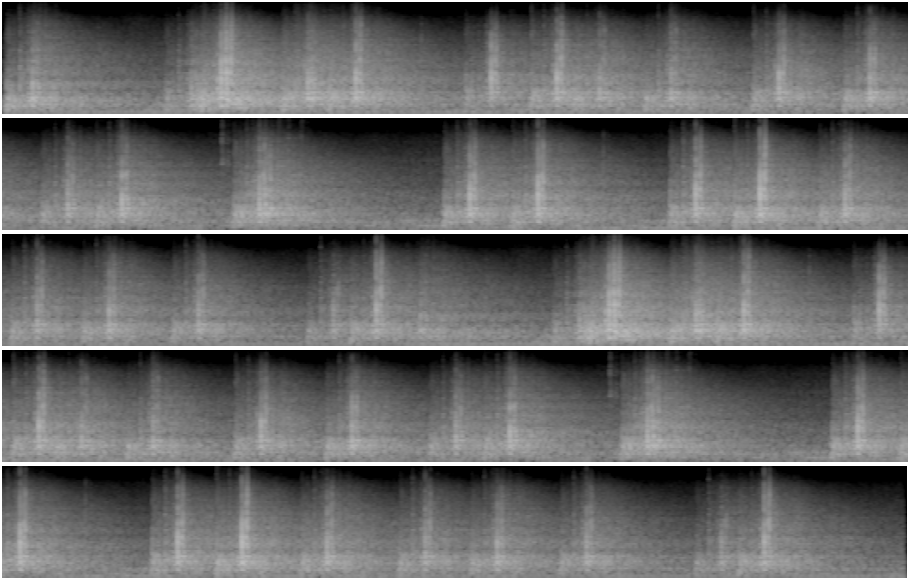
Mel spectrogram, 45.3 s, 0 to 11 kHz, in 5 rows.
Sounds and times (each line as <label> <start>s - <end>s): distant fireworks 0.0s - 45.2s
